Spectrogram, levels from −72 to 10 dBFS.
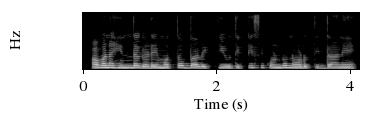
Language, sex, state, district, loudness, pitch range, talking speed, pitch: Kannada, female, Karnataka, Bangalore, -15 LUFS, 240-265 Hz, 85 wpm, 245 Hz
